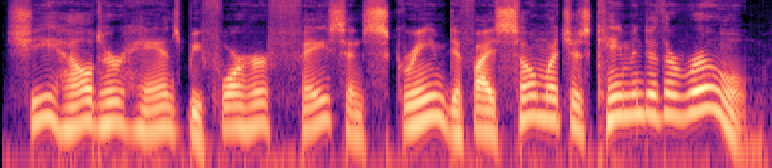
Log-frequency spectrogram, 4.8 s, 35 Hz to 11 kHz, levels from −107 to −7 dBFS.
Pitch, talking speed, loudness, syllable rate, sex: 160 Hz, 225 wpm, -18 LUFS, 4.7 syllables/s, male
